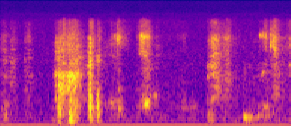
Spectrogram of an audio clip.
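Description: Greeting cards and cardstock being handled: several short, scratchy paper rustles.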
